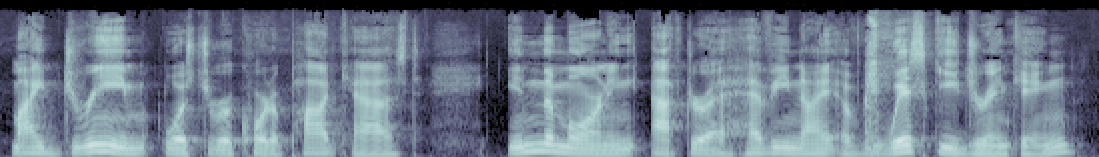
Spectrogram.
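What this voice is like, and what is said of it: Sniffly, gravelly congested voice. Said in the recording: “I also have like the sniffly nose and the gravelly throat”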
